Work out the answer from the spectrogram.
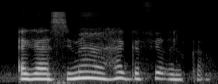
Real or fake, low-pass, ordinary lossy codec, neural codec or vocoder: fake; 19.8 kHz; Opus, 16 kbps; vocoder, 44.1 kHz, 128 mel bands, Pupu-Vocoder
